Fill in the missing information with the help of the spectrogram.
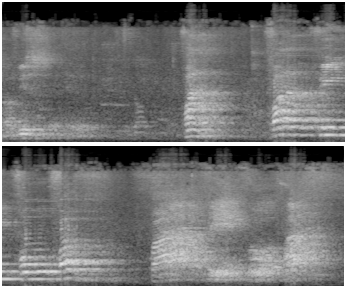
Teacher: Jadi fa ini bibir bawah yang bagian dalam. Kalau kita rapatkan tidak kelihatan, ditempelkan ujung gigi atas. Fa. Jadi bibirnya tidak usah masuk, pokoknya akan ke atas.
